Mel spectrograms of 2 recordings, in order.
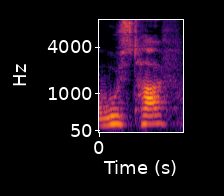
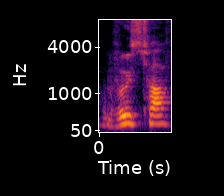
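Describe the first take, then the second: First: The name is pronounced the English way. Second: The name is pronounced the German way.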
